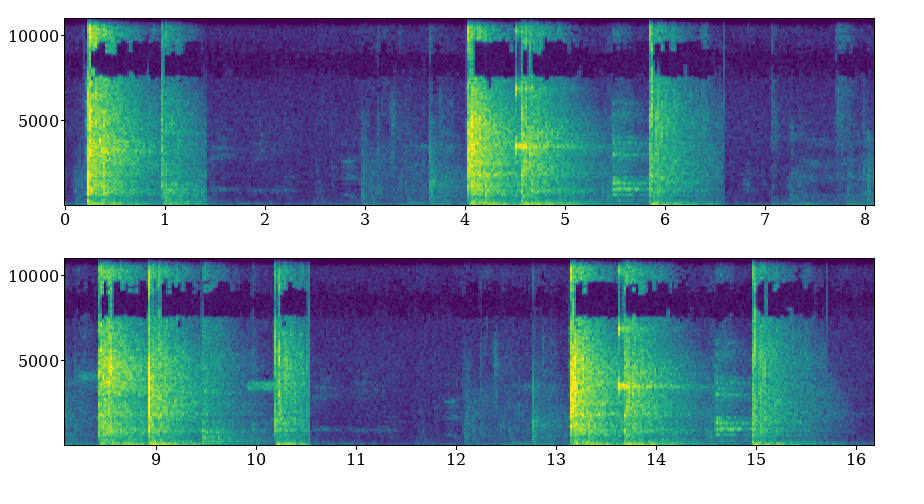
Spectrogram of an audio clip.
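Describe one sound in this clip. A volleyball bounces on a wooden floor.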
